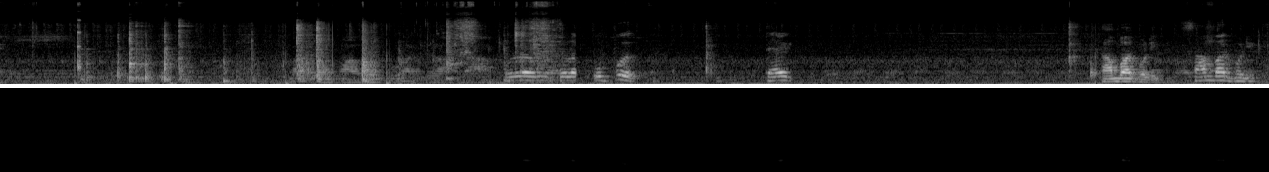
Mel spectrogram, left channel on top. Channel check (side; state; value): right; silent; 53 dB below the other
